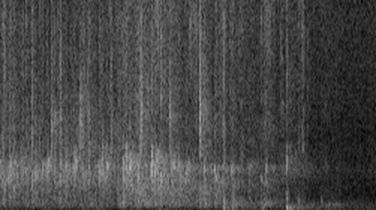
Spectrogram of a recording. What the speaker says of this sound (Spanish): les damos un caluroso aplauso a nuestros tres invitados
